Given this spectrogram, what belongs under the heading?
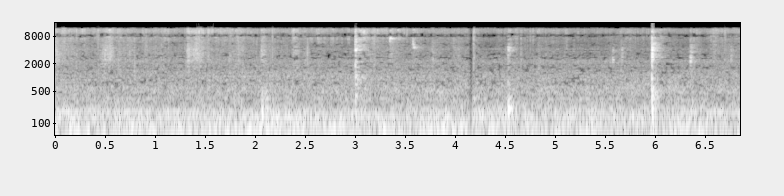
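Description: Salted vegetables fry over medium heat in a pan, giving a steady low sizzle with occasional sharp clicks and taps of a utensil stirring, fairly quiet and without talk.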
